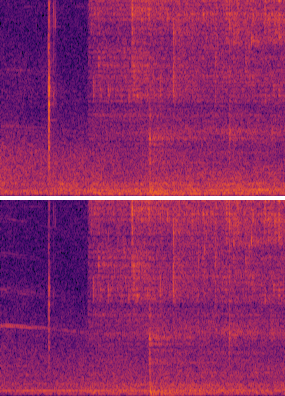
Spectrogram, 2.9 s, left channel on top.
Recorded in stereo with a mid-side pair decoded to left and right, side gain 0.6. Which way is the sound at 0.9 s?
20° right.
